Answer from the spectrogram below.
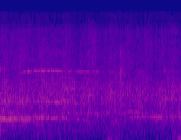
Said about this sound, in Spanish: Vamos, ese es un mejor aplauso al Señor. Give the Lord a better hand clap.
